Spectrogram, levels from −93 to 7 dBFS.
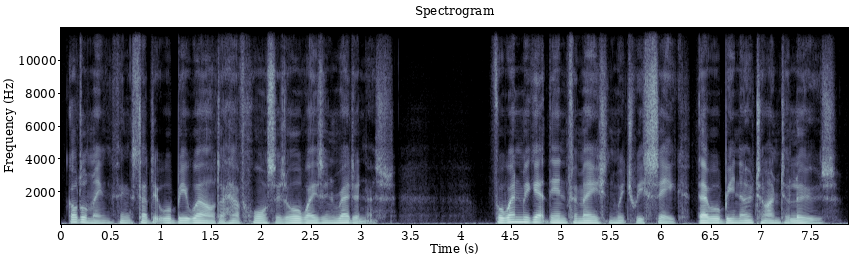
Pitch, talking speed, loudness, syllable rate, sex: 110 Hz, 220 wpm, -17 LUFS, 6.1 syllables/s, male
